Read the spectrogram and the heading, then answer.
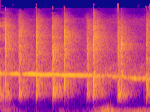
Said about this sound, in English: Let's clap it up for that.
